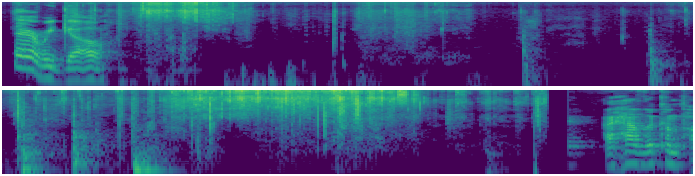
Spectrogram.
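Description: Plant leaves rustle as they are handled.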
